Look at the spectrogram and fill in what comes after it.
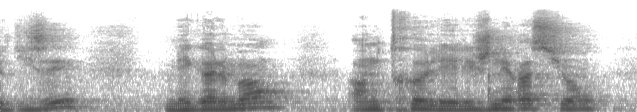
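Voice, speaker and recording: A somewhat breathy, medium-pitched man's voice in a southern French accent, fairly quick, with ordinary pitch variation. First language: Occitan (speaking French). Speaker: Occitan culture advocate. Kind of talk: personal testimony to camera. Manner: halting, many hesitations.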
